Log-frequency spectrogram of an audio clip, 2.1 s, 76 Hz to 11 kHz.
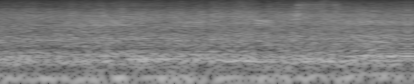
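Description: Pack of dirt late model race cars racing at full throttle around a dirt oval, their V8 engines blending into one loud, steady drone.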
